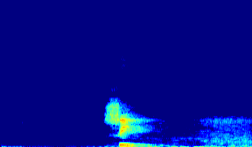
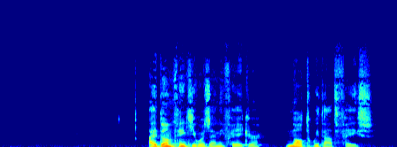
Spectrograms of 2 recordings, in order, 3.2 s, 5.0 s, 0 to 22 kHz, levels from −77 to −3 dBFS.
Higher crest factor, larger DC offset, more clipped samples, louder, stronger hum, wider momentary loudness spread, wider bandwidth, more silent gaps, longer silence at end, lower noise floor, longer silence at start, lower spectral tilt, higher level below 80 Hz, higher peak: about the same, 26 dB vs 24 dB; neither; neither; first, -25 LUFS vs -31 LUFS; neither; first, 26 LU vs 13 LU; second, 8.8 kHz vs 15 kHz; neither; second, 0 s vs 0.3 s; about the same, -73 dBFS vs -73 dBFS; second, 1.3 s vs 1.85 s; second, -3 dB/octave vs -5.5 dB/octave; first, -56 dBFS vs -64 dBFS; about the same, -8 dBFS vs -8 dBFS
